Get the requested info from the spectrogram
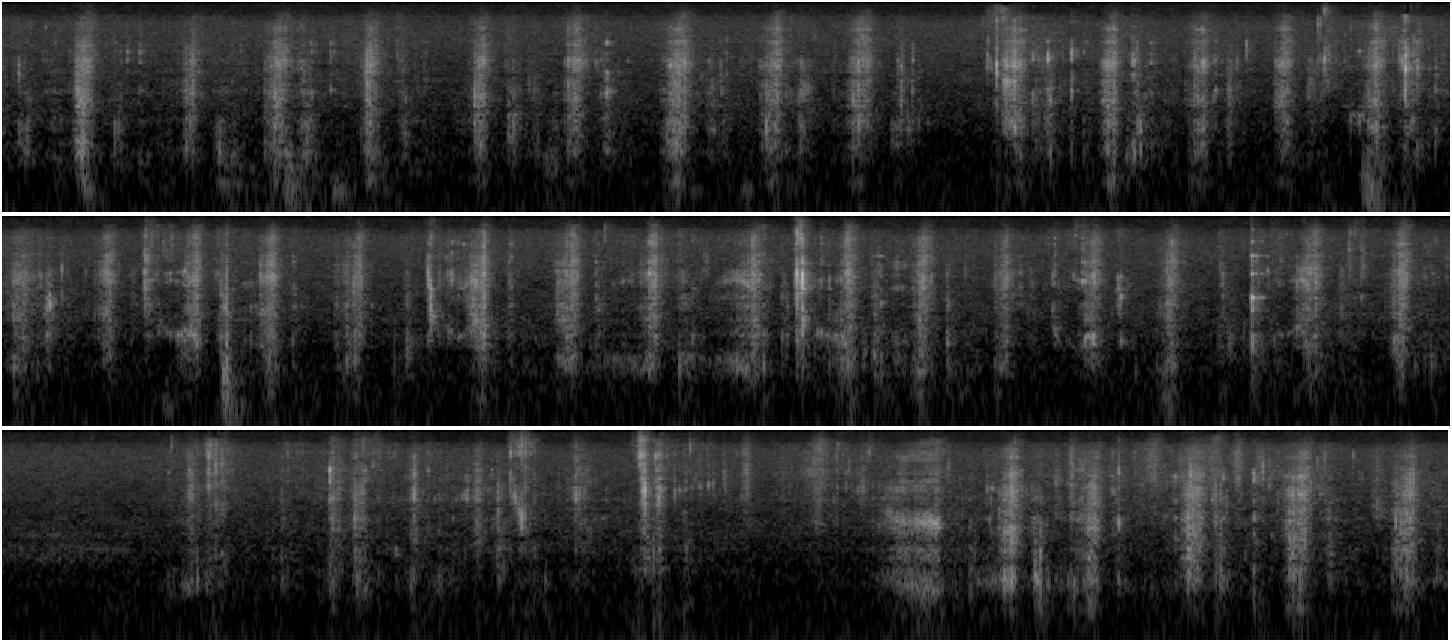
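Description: A person biting and chewing crunchy spicy kimchi in a steady run of crisp crunches, with a short pause a little past two-thirds of the way through.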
